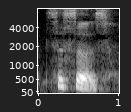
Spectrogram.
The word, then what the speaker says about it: scissors: Scissors. And the last one is scent. Scent. The peculiarity of all these words are every word has C in that, but we will not pronounce that C.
